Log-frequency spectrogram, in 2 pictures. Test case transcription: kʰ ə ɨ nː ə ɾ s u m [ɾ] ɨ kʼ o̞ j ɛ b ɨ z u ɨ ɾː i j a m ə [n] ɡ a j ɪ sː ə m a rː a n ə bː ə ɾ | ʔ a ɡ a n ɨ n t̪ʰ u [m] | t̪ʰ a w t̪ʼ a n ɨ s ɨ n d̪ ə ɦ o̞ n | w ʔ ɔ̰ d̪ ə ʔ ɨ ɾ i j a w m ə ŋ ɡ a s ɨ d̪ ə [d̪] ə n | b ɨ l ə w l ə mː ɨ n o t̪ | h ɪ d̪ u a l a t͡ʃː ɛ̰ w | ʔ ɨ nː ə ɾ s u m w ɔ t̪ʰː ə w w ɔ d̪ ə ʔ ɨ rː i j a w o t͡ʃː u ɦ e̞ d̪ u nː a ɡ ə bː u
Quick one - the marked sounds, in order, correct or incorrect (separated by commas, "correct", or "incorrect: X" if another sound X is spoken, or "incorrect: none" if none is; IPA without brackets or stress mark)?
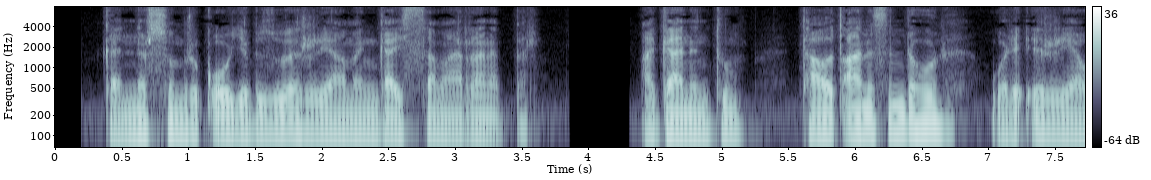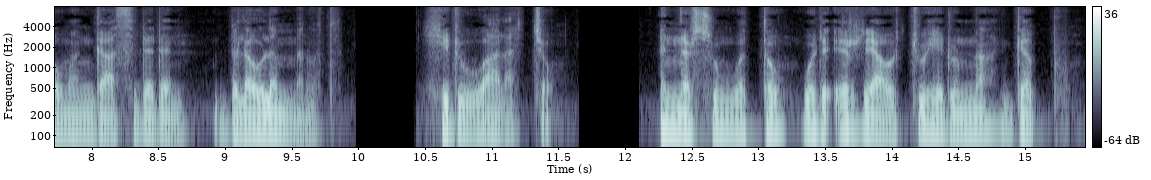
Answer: correct, incorrect: ŋ, correct, correct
